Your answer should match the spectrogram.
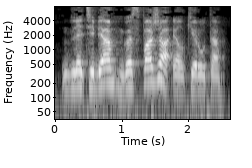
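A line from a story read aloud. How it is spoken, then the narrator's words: Cold correction. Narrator (Russian): Холодно поправил воспитанника Гвонг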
